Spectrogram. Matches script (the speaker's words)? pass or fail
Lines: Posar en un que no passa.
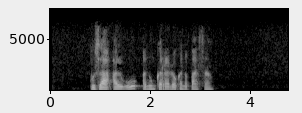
fail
